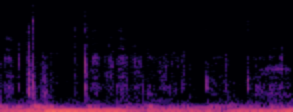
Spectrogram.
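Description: Stylus scratching and ticking on a pen tablet while words are handwritten, with several short ticks in the first second.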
